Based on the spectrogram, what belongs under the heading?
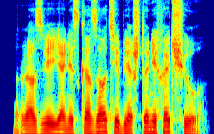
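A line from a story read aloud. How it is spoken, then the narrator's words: Gloomy, wavering reminder. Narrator (Russian): мрачно напомнил Дима, но уже без прежней решимости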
